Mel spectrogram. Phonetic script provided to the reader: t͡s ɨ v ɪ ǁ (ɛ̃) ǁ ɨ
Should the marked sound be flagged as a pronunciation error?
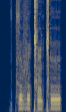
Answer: no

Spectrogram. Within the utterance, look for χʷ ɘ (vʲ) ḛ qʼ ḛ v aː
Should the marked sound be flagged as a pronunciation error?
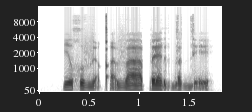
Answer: yes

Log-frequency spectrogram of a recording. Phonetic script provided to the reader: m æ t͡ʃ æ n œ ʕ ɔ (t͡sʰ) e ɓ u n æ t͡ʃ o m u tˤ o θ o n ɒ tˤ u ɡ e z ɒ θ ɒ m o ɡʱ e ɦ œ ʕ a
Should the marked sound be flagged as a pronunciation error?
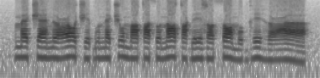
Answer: yes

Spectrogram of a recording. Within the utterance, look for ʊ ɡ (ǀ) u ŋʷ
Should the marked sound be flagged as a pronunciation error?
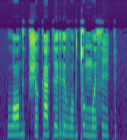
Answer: no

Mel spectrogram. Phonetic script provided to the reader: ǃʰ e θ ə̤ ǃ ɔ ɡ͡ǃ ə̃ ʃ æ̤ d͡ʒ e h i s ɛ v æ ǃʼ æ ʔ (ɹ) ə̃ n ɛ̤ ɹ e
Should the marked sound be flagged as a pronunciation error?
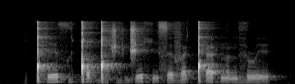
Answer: yes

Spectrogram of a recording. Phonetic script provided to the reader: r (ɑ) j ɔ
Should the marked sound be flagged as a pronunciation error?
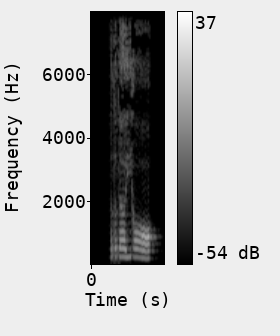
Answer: yes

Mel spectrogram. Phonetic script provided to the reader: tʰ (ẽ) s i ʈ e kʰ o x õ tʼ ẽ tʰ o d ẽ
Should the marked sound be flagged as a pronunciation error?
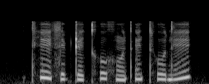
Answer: no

